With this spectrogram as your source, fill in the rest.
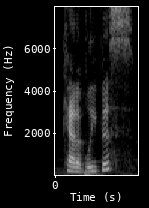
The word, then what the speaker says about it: Catoblepus: Cinder says Catoblepus. Catoblepus. That's I how don't it's know.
